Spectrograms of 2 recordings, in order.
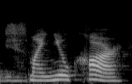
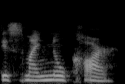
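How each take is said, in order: First: The vowel is preceded by a 'y' glide. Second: The vowel has no 'y' glide before it. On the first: "instead of saying" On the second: "dropped uh, semivowel"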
